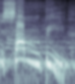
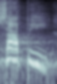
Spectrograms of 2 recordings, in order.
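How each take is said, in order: First: The word has an m before the p. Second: The word has no m before the p. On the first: The speaker calls it wrong. "mesti sampi. Mana M-nya kata saya" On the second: The speaker calls it right. "nggak bisa ngomong sapi"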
